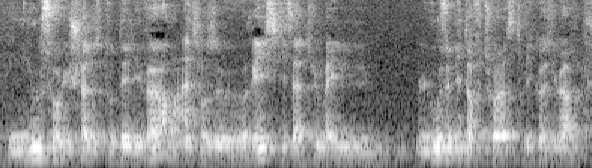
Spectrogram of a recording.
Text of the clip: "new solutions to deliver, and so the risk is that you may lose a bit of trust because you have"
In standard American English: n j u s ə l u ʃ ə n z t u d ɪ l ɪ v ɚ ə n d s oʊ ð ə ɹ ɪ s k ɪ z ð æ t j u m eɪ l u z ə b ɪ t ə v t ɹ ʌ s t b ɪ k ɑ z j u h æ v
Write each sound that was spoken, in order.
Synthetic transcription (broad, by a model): n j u s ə l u ʃ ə n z t u d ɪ l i v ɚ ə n s oʊ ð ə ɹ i s k ɪ z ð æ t j u m eɪ l u z ə b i t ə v t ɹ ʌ s t b ɪ k ɑ z j u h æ v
